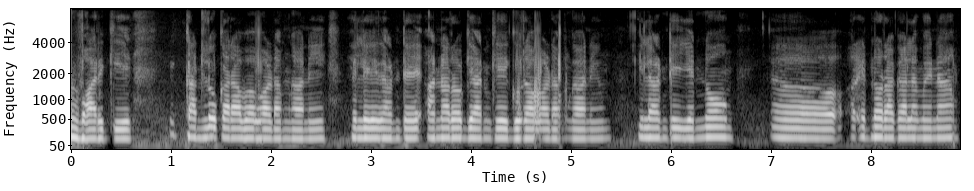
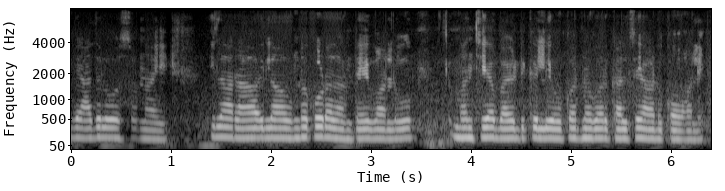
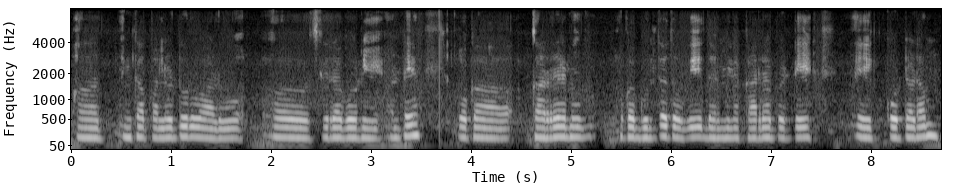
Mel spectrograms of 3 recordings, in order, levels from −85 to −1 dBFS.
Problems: none marked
